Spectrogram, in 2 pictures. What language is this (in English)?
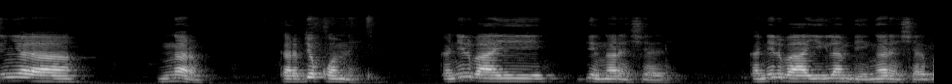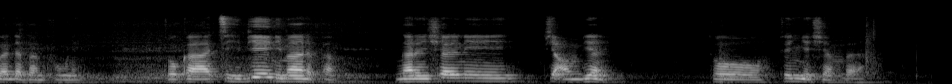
Dagbani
